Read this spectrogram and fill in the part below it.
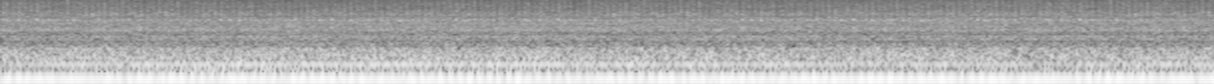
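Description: A truck's diesel engine rumbles steadily while driving.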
